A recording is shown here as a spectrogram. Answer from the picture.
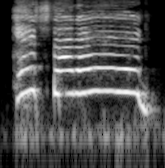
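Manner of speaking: high, slow call of alarm; cow crying out. A narrator's reading. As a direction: cry out as the egg rolls away. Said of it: "the cow cried out".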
